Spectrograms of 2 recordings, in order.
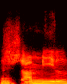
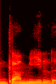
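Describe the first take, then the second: First: The word starts with a soft J sound. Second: The word starts with a hard G sound.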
